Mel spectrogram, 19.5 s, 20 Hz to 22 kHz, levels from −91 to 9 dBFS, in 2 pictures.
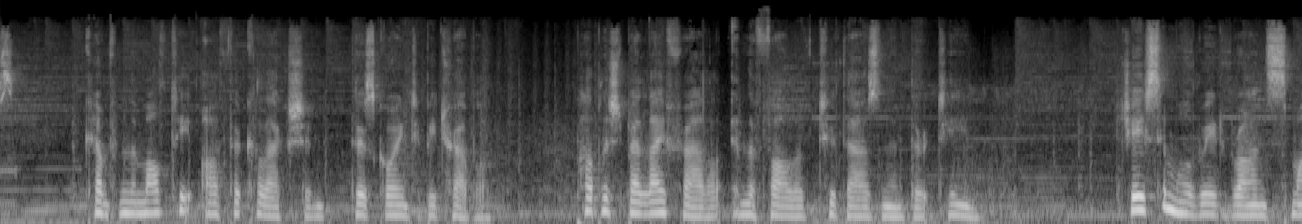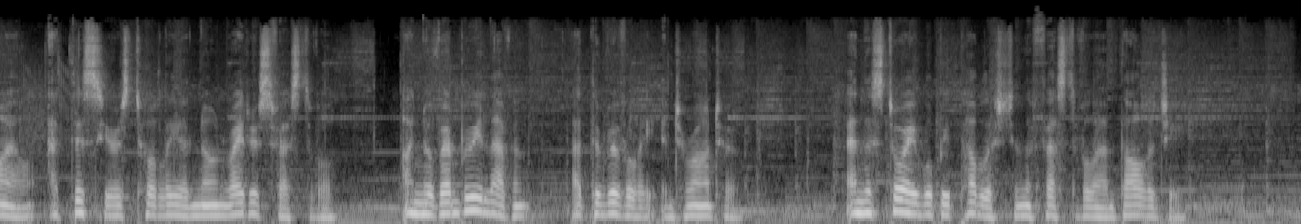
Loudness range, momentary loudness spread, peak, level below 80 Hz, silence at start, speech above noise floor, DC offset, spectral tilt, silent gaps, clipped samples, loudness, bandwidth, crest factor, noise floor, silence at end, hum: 4 LU; 20 LU; -2 dBFS; -42 dBFS; 0 s; 21 dB; under 0.1%; -5 dB/octave; none; under 0.1%; -20 LUFS; 16.5 kHz; 20 dB; -40 dBFS; 0 s; none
